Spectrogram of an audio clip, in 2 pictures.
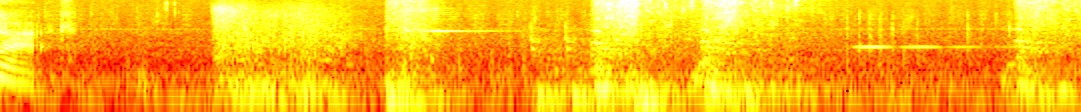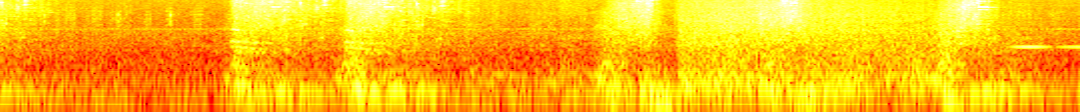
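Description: Game spells whoosh and crackle in short bursts.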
